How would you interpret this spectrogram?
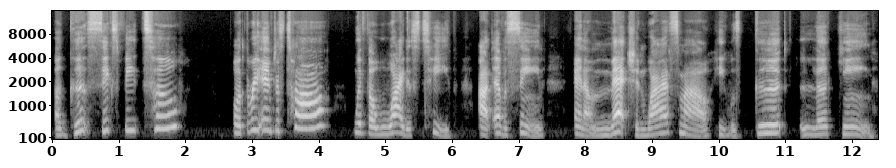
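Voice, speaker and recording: A woman giving an expressive first-person dramatic audiobook reading, with theatrical pauses. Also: medium pitch. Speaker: author reading her own novel.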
